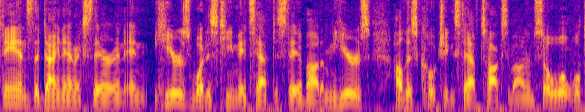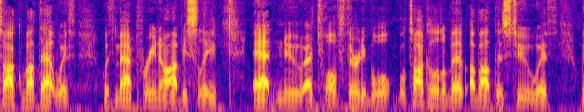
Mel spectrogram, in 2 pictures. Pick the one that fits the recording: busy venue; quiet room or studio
busy venue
